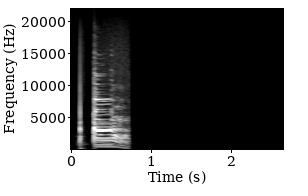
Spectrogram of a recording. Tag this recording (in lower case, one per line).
plucked string instrument
electric guitar
music
musical instrument
guitar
